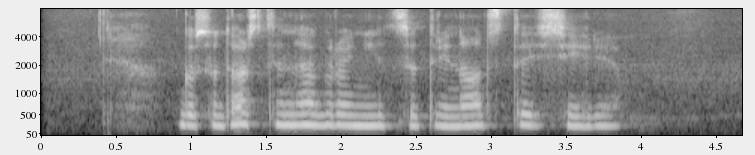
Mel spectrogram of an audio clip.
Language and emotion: Russian, neutral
